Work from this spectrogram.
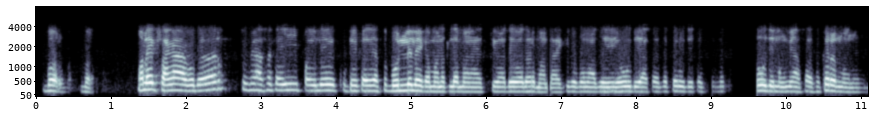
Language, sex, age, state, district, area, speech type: Marathi, male, 30-45, Maharashtra, Jalna, urban, conversation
